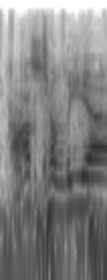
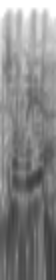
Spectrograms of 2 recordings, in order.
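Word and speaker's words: Taliyah: Talia locked in yeah tiia I guess is how it's supposed to be pronounced is it tiia I think it's tiia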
